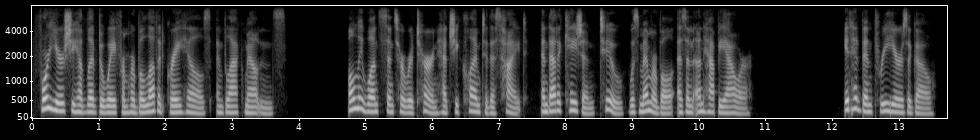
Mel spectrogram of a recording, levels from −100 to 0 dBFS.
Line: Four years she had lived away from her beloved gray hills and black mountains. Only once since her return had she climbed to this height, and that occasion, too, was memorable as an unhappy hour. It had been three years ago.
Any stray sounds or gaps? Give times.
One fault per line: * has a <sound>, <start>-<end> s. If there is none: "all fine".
all fine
